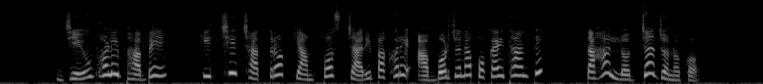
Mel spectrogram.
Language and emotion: Odia, disgusted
